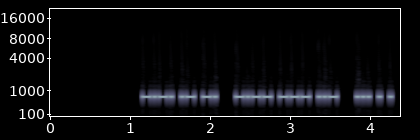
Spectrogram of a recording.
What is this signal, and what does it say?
Morse code, heard as a keyed tone, about 34 wpm, 700 Hz. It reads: CAN YOU SEE
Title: Sentences from Top 1000 Words - Review Part 1 - 35wpm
